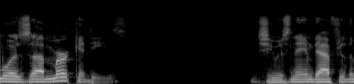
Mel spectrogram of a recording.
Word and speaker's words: Mercedes: her mother named her mercades because she didn't want to name her exactly after the car but she wanted to spell it the same way so she named her Mercedes but pronounced mercades but pronounced it mercades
